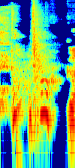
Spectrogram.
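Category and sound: human body sound, sneeze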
